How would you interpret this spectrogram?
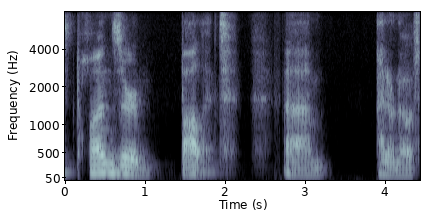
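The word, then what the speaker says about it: Panzerballett: Now, I thought this band name might have been pronounced Panzer Ballet at first, like ballet, the dance style, but there's an extra T at the end. So I'm pretty sure it's Panzer Ballet.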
